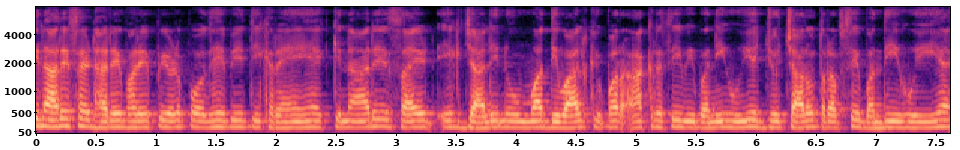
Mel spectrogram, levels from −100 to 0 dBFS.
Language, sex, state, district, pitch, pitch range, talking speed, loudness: Hindi, male, Haryana, Jhajjar, 155 Hz, 150-160 Hz, 235 wpm, -17 LUFS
